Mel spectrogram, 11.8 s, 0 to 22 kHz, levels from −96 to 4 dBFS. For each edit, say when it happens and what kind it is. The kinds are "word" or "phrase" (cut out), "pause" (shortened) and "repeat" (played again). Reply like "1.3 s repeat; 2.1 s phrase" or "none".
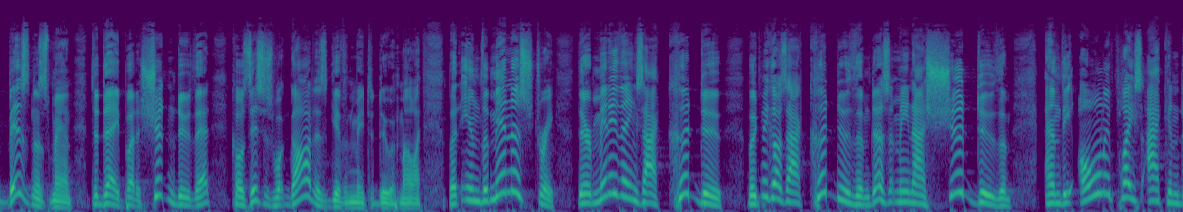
4.6 s word; 7.6 s word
